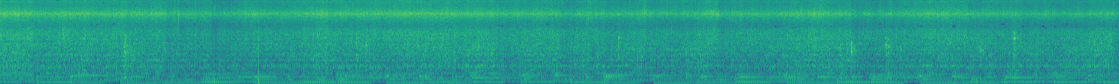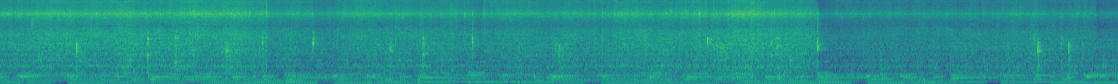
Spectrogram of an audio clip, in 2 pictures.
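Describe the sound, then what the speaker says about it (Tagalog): Beef sizzles loudly in a pan with freshly poured homemade black pepper sauce, a continuous close frying hiss broken by the clatter and scrape of steady stirring, with no voices. "Ilalagay ko na dito yung beef. At ibubuhos ko na yung ginawa kong sauce."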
